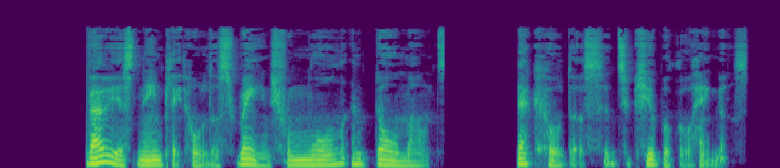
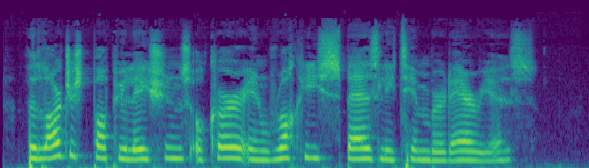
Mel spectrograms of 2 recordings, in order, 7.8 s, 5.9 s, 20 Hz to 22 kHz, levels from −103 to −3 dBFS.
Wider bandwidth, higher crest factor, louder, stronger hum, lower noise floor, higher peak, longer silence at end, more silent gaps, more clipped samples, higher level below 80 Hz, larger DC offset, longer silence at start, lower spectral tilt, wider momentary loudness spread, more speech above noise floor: about the same, 11.5 kHz vs 12 kHz; about the same, 20 dB vs 18 dB; about the same, -23 LUFS vs -23 LUFS; neither; first, under -90 dBFS vs -55 dBFS; about the same, -4 dBFS vs -4 dBFS; second, 0.35 s vs 0.6 s; first, 4.44-5.16 s vs none; neither; second, -46 dBFS vs -40 dBFS; neither; first, 0.85 s vs 0.25 s; first, -6.5 dB/octave vs -3.5 dB/octave; first, 16 LU vs 9 LU; first, over 67 dB vs 32 dB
